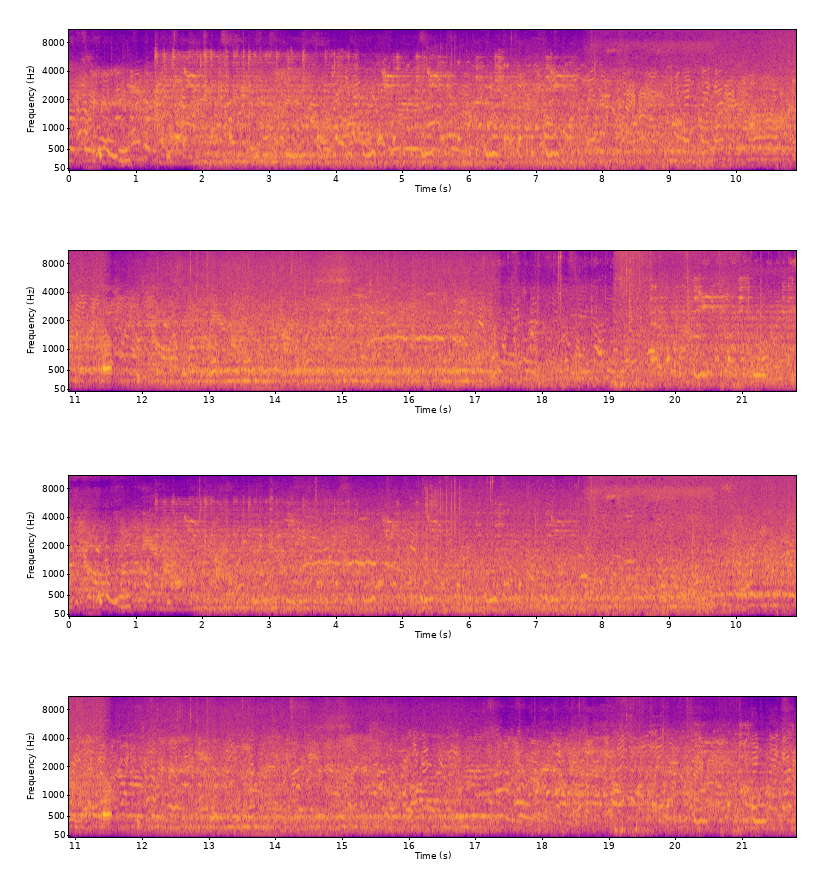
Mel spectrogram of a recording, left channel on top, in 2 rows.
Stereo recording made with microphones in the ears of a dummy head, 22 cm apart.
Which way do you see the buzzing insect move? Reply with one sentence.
You can hear the buzzing insect move to the left.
